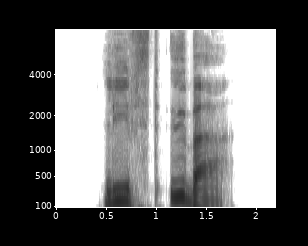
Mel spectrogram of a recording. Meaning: second-person singular preterite of überlaufen
- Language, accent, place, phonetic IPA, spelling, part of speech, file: German, Germany, Berlin, [ˌliːfst ˈyːbɐ], liefst über, verb, De-liefst über.ogg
